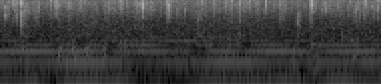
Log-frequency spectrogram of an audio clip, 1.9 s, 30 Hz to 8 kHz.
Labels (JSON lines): {"label": "biophony, midshipman", "recorder": "SoundTrap 500"}
{"label": "biophony", "recorder": "SoundTrap 500"}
